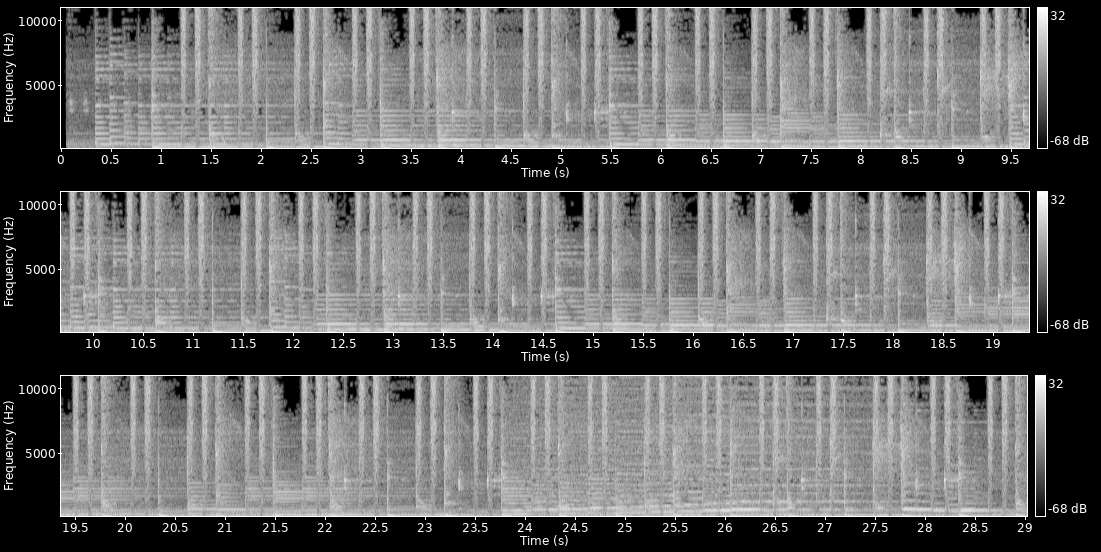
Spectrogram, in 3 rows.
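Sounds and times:
instrumental mix: 0.0s - 29.0s.

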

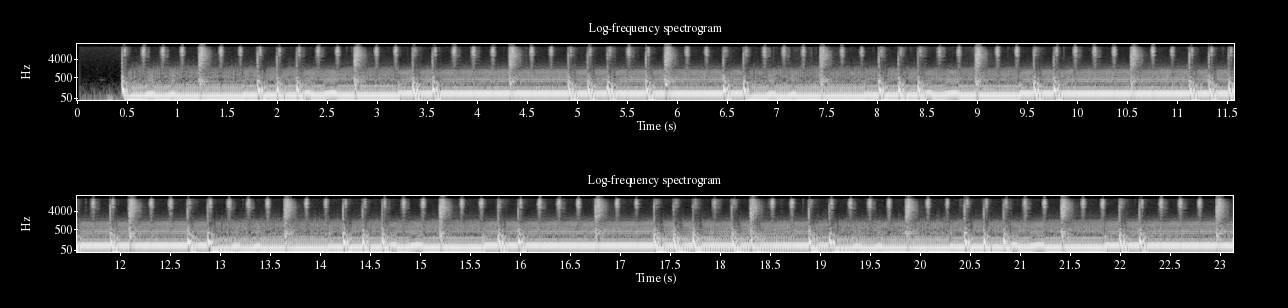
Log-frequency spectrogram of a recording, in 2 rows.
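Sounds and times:
booming bass: 0.3s - 23.1s.

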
